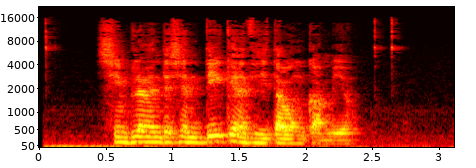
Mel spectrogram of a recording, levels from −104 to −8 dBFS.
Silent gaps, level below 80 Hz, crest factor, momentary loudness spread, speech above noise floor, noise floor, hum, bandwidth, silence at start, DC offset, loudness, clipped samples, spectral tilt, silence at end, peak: none; -62 dBFS; 18 dB; 10 LU; 27 dB; -59 dBFS; none; 16 kHz; 0.05 s; under 0.1%; -33 LUFS; under 0.1%; -6 dB/octave; 0.7 s; -16 dBFS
